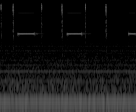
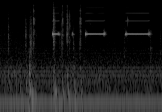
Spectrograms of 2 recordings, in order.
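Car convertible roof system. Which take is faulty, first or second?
second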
